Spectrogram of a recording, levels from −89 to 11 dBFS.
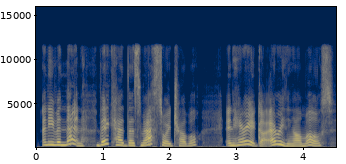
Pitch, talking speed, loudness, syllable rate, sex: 285 Hz, 175 wpm, -17 LUFS, 5.5 syllables/s, female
